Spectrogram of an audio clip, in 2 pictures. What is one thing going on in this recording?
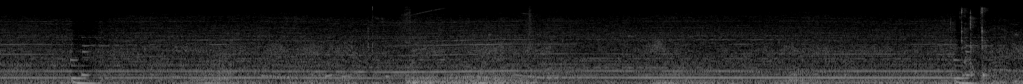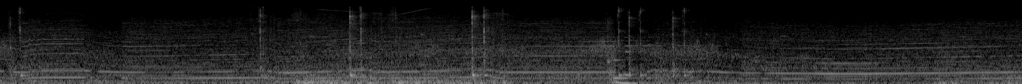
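A racing car engine whines at high pitch, rising and falling as it shifts gears.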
